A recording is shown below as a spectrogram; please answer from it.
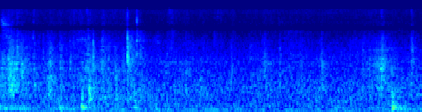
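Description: A few light, irregular clicks and knocks over a quiet room hum, with no guitar playing yet.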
